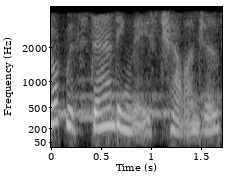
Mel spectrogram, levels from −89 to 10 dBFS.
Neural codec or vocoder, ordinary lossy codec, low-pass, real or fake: vocoder, 44.1 kHz, 80 mel bands, Vocos; MP3, 24 kbps; 3.6 kHz; fake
